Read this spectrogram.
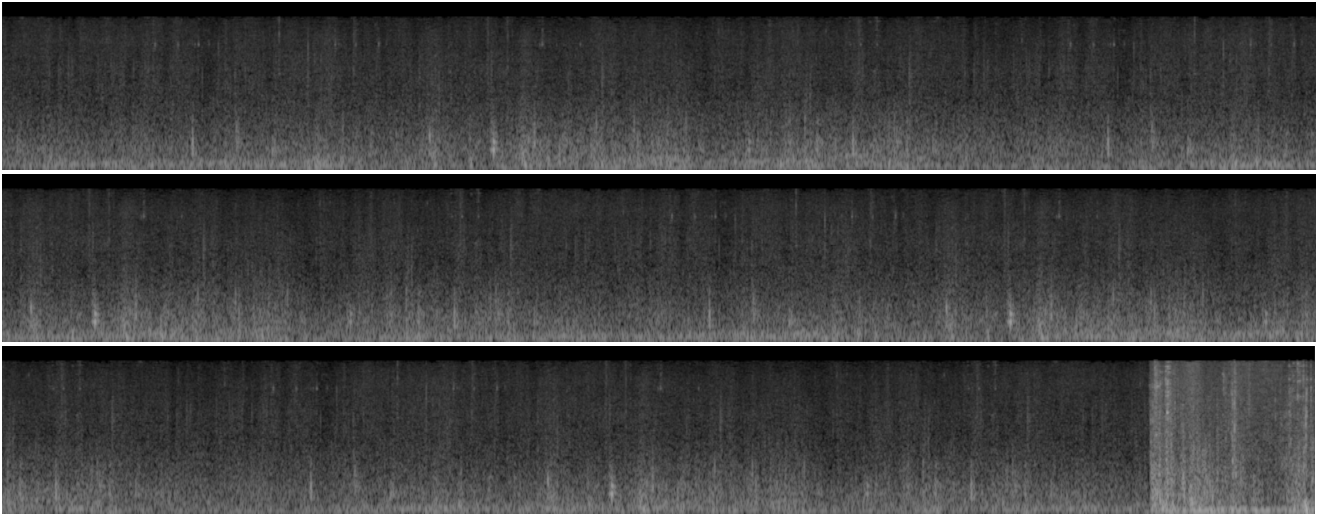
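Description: Wind rushes steadily past a parachute gliding down.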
